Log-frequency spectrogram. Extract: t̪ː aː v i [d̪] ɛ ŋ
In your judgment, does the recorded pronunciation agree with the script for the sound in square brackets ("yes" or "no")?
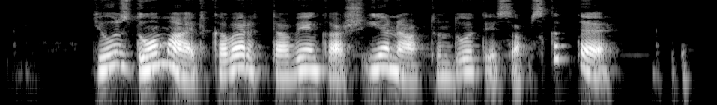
no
